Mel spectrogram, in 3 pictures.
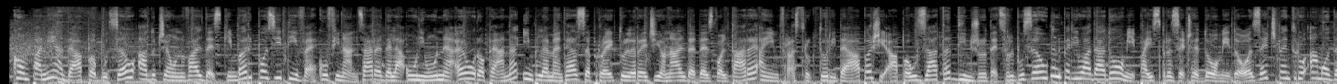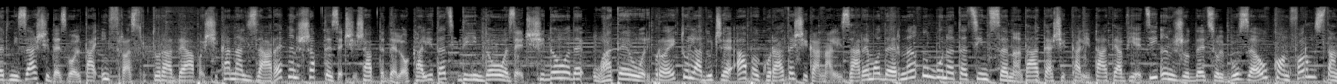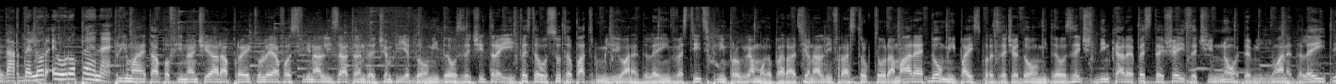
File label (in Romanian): Spot radio; Compania de Apa Buzau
